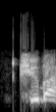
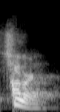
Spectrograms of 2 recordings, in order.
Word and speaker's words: Chuba: Hey, by the way, just quickly, the running back for Oklahoma State, how do you say his name? Cuba Howard. It is Chuba.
